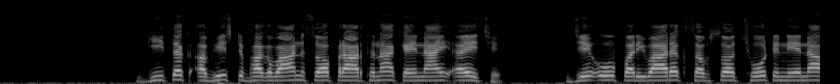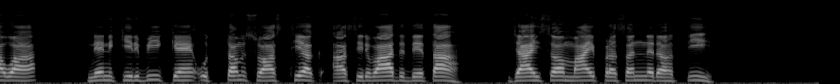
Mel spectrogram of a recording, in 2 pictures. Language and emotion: Maithili, neutral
